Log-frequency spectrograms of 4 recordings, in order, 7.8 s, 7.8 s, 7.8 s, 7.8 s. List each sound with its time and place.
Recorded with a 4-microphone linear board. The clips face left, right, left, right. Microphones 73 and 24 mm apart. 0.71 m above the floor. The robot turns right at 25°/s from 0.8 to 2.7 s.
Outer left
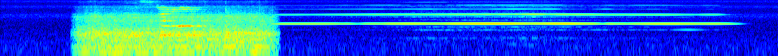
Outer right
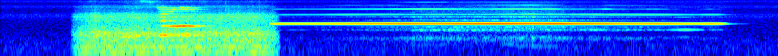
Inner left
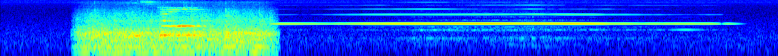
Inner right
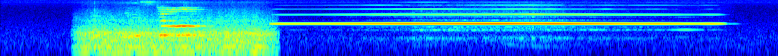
1.2 s crying: 25° right (ahead or behind), 6 m; by 2.1 s 50° right (ahead or behind), 6 m
2.7 s a flute: 70° right (ahead or behind), 0.7 m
